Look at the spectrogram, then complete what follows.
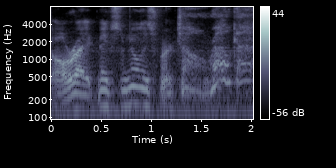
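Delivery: swooping, high hype-man announcer call. Imitating Tony introducing Joe Rogan on stage, in Tony announcer voice. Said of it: "I think that was the announcer voice. That's Tony. Like".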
